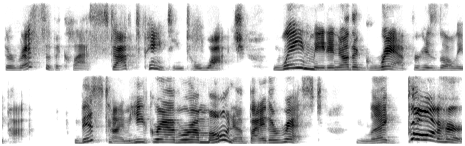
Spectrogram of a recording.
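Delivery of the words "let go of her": furious, angry, slow delivery. Narrator reads a girl speaking to a boy grabbing another child's wrist: angry. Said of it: "said Beezus angrily".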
